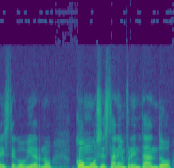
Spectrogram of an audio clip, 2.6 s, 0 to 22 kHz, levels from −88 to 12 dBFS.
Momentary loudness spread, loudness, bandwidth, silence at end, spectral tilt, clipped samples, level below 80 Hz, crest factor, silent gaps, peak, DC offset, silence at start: 8 LU; -13 LUFS; 12.5 kHz; 0.05 s; -6.5 dB/octave; under 0.1%; -38 dBFS; 12 dB; none; 0 dBFS; under 0.1%; 0 s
